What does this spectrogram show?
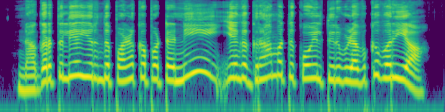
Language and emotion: Tamil, surprised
